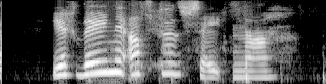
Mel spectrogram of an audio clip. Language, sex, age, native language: Icelandic, female, 7, Icelandic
